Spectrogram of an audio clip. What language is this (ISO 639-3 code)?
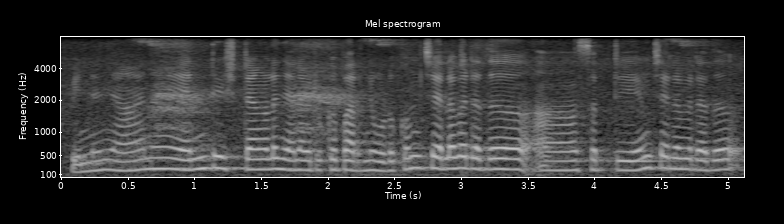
mal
